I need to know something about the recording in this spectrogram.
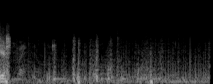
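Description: Faint hiss and crackle of an old telephone-call recording during a pause on the line, with a low steady hum and a few scattered clicks.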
